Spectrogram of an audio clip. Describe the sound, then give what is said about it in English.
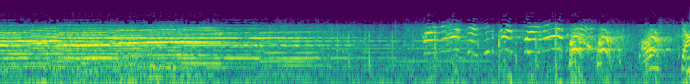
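A dog barks in a quick run of short, high yelping barks, fairly loud, following a few seconds of a steady sustained tone. “At that hound, Bach. One bite and he'll get you down to puppy size.”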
